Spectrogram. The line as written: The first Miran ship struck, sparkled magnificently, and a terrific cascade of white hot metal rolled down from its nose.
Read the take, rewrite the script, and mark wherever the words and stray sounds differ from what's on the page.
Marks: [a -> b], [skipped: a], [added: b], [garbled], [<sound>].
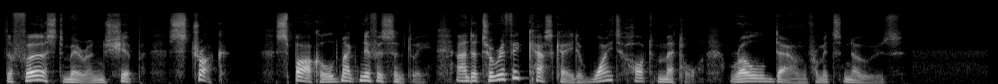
The first Miran ship struck, sparkled magnificently, and a terrific cascade of white hot metal rolled down from its nose.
